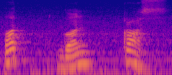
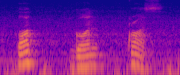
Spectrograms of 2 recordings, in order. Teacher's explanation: The lips are slightly rounded.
